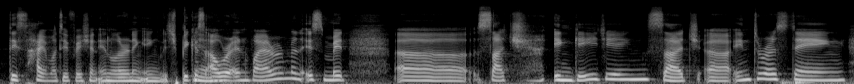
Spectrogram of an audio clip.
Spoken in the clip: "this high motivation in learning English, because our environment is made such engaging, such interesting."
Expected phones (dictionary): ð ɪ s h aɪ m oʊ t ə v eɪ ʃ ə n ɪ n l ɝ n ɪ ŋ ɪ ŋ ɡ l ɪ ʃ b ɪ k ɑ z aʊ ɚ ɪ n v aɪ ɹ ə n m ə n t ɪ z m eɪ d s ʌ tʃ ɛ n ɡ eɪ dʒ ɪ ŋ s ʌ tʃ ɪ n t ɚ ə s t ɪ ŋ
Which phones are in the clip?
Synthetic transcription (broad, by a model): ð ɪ s h aɪ m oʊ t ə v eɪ ʃ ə n ɪ n l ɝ n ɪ ŋ ɪ ŋ ɡ l ɪ ʃ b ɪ k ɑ s aʊ ɚ ɪ n v aɪ ɹ ə n m ə n t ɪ s m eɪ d s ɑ tʃ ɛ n ɡ eɪ dʒ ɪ ŋ s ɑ tʃ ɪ n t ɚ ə s t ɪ ŋ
